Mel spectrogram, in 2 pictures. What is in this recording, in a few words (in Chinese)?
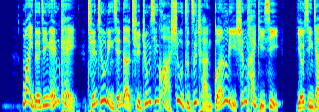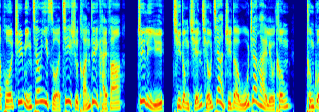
年轻活力金融广告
